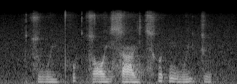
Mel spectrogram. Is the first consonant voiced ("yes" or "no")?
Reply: no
